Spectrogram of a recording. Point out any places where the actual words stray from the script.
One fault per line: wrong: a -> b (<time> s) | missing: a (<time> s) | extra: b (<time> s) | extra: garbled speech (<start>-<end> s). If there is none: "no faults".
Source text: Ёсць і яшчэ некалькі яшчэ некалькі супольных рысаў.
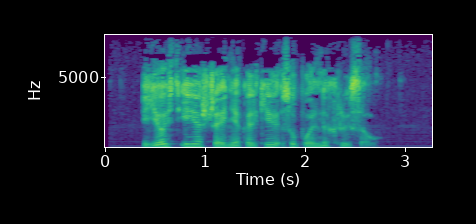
missing: яшчэ некалькі (1.7 s)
